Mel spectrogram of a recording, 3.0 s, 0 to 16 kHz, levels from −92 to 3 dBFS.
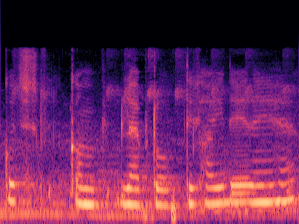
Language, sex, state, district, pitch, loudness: Hindi, female, Uttar Pradesh, Saharanpur, 235 Hz, -14 LUFS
